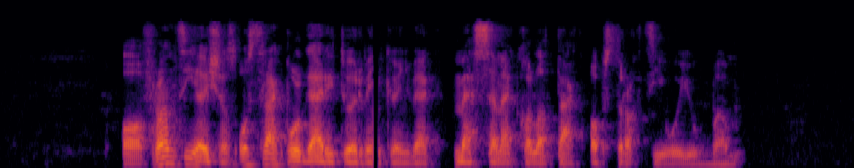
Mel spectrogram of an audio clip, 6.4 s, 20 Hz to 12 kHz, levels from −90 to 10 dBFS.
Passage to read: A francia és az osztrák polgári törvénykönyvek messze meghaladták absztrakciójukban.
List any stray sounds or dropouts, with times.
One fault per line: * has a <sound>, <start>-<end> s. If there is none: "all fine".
* has a dropout, 2.8-2.8 s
